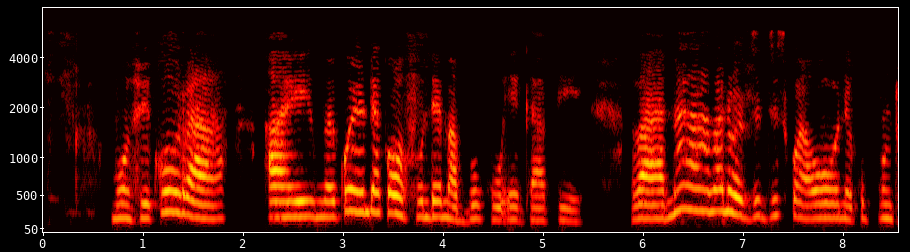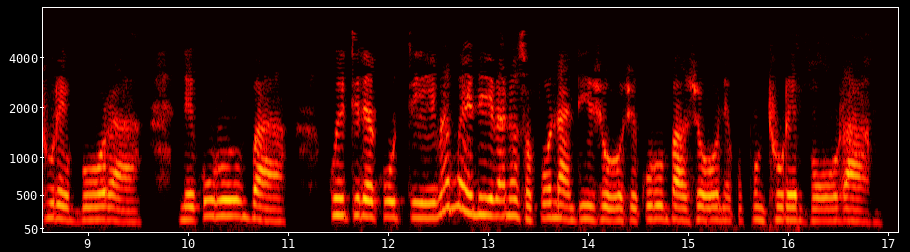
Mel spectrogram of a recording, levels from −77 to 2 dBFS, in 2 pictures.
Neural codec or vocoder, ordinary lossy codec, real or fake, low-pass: codec, 16 kHz, 4 kbps, FreqCodec, smaller model; MP3, 24 kbps; fake; 7.2 kHz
